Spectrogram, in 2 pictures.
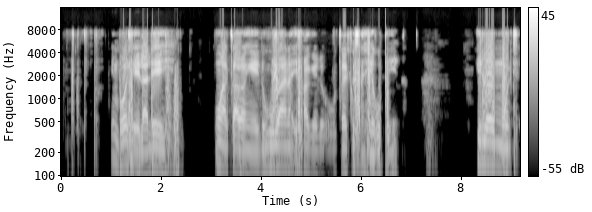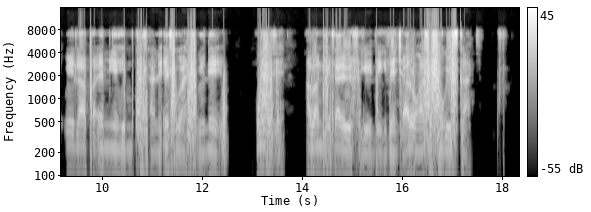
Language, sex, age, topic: North Ndebele, male, 18-24, health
